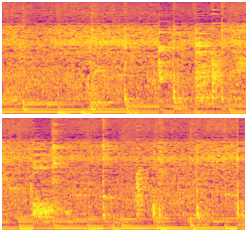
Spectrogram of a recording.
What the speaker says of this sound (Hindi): अब हम इसमें मटर डालेंगे।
